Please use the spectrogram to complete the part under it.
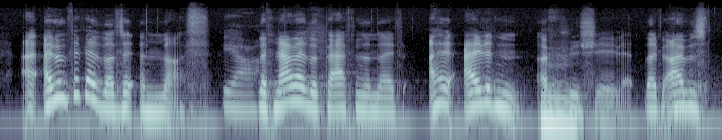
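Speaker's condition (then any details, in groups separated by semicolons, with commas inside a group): Oral cancer, partial glossectomy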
